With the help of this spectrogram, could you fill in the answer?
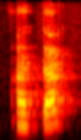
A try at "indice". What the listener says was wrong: Только я не слышу носа в начале, как будто бы. Indice.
